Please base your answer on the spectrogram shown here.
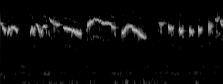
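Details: Skylark giving long, drawn-out whistles that fall in pitch, followed by a string of short, quick chirps repeated in a steady run.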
